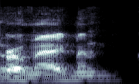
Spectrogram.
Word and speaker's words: Cro-Magnon: And then, I don't know how to pronounce that. I've heard of the Cro-Magnon. – Cro-Magnon. Yeah. Cro-Magnon Clovis is going to be heading to source.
